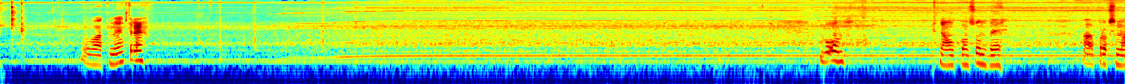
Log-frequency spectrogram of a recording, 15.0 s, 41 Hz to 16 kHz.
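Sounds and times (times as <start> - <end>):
vacuum cleaner motor running: 0.0 - 15.0.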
